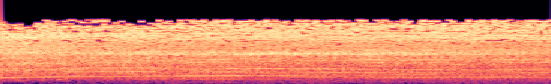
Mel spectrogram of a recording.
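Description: A steady, loud high-pitched whine of an angle grinder cutting open metal safes holding documents at the Slavyansk district election commission, with a continuous harsh hiss and faint tonal hum running unbroken for the whole stretch, no voices.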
